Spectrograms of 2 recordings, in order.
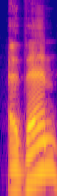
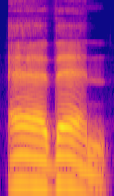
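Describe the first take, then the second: First: The first vowel is short. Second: The first vowel is drawn out long. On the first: It means the call to prayer. The speaker calls it right. "starts with hamza, so there is no alif here or med whatsoever" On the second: It means ears. The speaker calls it wrong. "some people say adhan while adding alif after the hamza"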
